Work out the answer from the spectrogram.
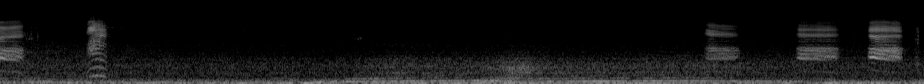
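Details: Hooded crow fledgling trying to feed itself gives two rasping caws, falls quiet amid a low droning hum, then ends with three loud, broad, grating caws in quick succession.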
